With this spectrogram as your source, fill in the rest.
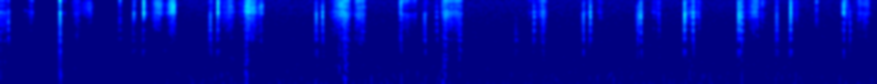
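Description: Metal tweezer tips tap and scrape a small, hollow white plastic Apple earphone mic remote resting on a jade stone. A quiet, irregular run of sharp, bright clicks is mixed with brief scratchy scrapes, each sound dry and stopping almost at once with no ring.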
